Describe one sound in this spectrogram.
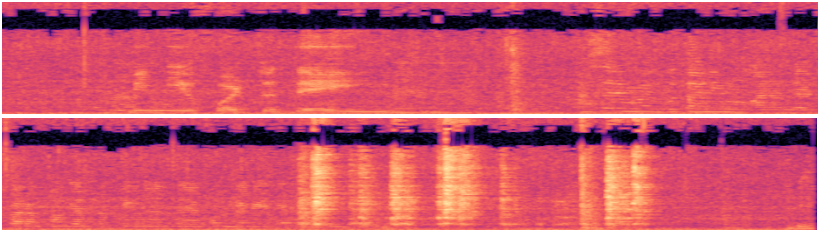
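A spatula scrapes and taps against a pan.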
